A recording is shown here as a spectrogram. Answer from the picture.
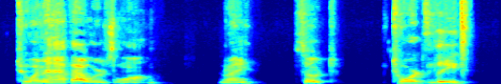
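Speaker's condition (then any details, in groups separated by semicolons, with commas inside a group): Cerebral palsy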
